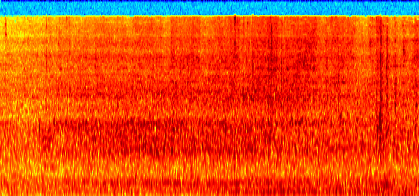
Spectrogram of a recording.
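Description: A car driving past, its engine and tyre noise growing gradually louder.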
